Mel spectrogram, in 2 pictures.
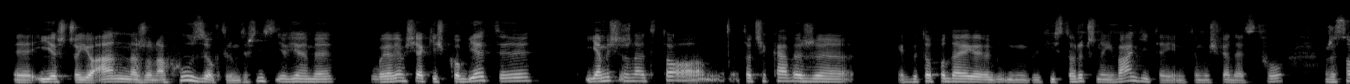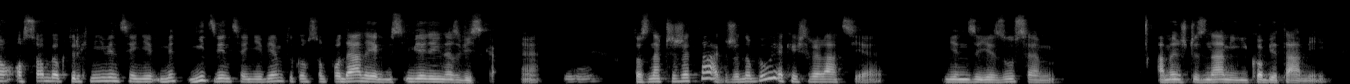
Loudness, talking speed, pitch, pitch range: -27 LUFS, 150 wpm, 130 Hz, 115-145 Hz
